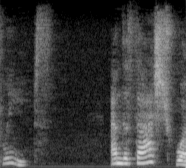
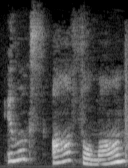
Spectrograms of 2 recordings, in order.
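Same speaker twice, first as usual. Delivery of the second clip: complaining; 8 semitones higher than usual. Acted. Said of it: "I complained".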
